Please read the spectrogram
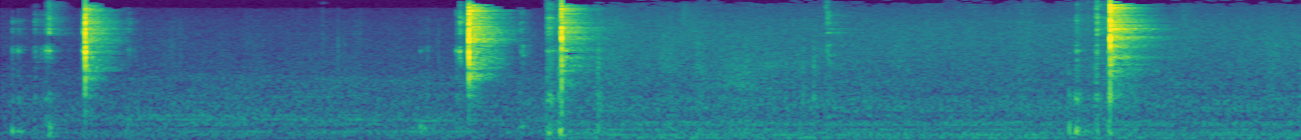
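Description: Scissors snipping through loops of tufted yarn pile, trimming a loop-pile pillow face: about four short, separate cuts spread over a few seconds.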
